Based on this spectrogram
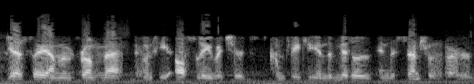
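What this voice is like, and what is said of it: Irish brogue, southern Ireland. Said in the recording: “it's the old Irish brogue coming across there, which is marvellous, sir”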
